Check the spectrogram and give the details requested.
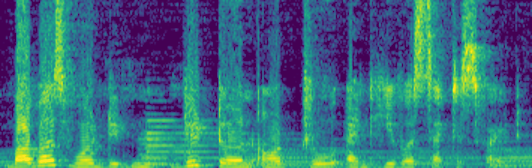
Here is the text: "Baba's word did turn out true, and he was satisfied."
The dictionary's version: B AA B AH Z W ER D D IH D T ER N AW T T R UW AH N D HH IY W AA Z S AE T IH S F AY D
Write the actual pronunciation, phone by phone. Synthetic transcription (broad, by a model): B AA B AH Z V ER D D IH D T ER N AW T T R UW AH N D HH IY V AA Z S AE T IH S F AY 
